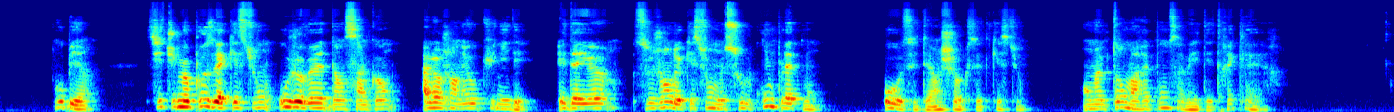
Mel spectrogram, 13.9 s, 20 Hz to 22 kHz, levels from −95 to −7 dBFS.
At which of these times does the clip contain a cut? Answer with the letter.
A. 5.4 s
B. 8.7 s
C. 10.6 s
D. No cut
B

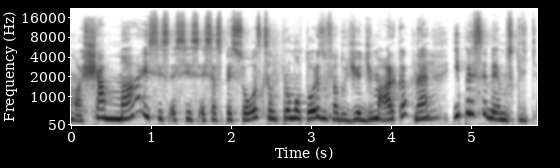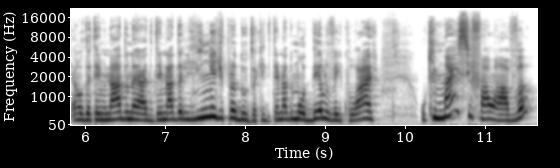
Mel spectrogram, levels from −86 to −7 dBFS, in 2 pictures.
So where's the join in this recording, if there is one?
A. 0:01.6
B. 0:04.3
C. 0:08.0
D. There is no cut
B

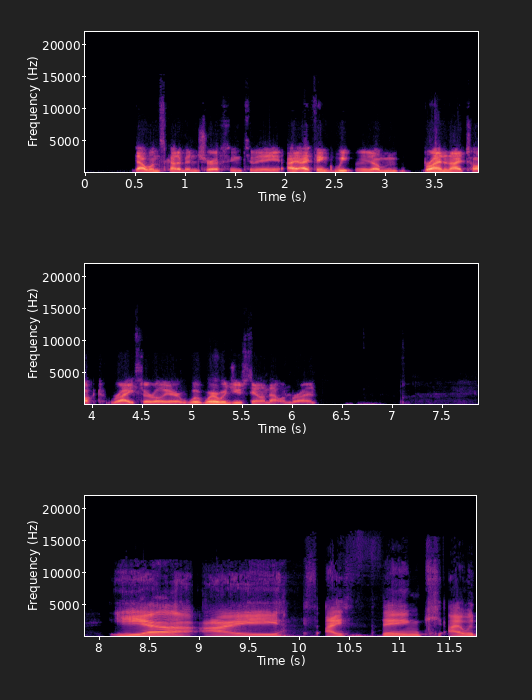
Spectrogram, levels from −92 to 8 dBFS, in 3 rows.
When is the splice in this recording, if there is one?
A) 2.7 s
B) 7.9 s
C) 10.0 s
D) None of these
C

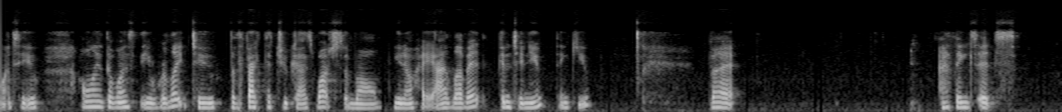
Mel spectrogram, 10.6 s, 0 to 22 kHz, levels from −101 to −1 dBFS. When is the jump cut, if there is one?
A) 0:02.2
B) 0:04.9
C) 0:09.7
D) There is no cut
C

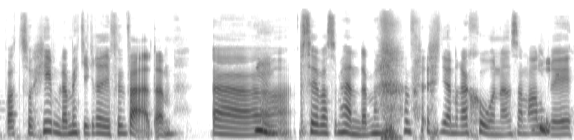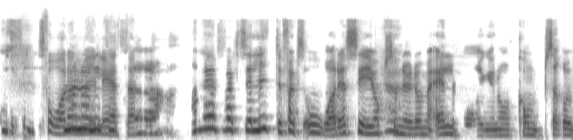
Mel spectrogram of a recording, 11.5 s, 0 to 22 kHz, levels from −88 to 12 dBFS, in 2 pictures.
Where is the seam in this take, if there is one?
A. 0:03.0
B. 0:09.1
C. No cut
A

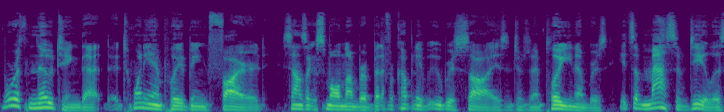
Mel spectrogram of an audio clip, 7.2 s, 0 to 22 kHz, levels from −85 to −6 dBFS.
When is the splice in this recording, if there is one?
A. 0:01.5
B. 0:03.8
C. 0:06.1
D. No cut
B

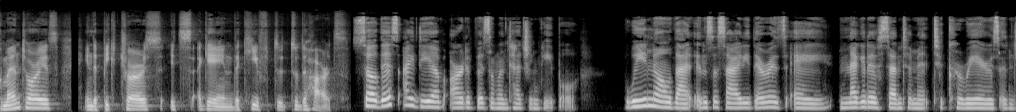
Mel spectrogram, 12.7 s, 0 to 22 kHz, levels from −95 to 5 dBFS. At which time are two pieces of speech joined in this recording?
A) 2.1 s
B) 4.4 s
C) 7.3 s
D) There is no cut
D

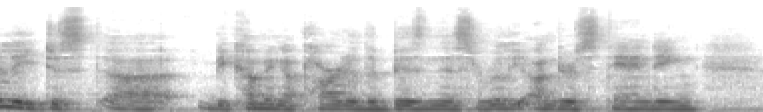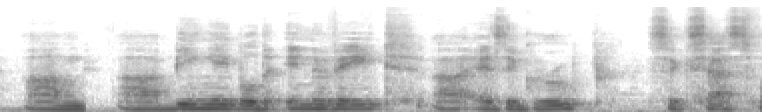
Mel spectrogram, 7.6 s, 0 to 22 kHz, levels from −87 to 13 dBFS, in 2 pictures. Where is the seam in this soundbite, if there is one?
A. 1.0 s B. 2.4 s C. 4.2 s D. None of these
C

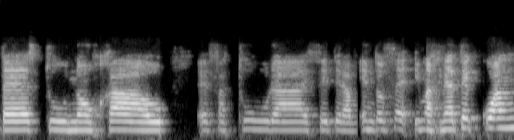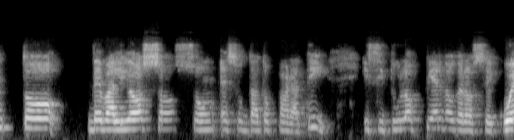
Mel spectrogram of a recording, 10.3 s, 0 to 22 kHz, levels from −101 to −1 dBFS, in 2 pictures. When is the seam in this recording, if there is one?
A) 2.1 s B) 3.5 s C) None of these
B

